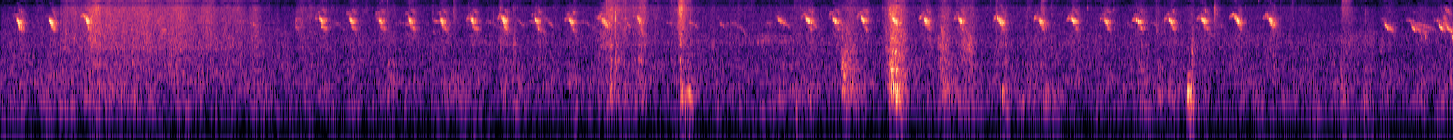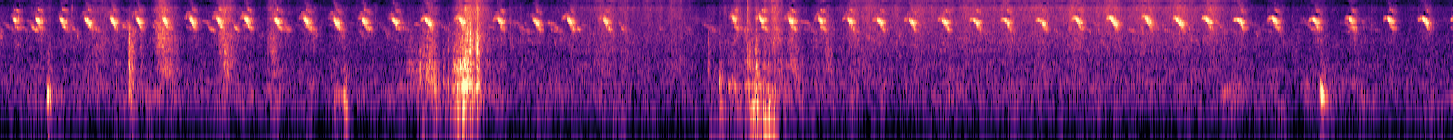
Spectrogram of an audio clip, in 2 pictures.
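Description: Chicks peeping in long runs of short, high, falling notes, about four a second, with a few pauses. A few knocks and thumps come in between, the loudest about two-thirds of the way through.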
